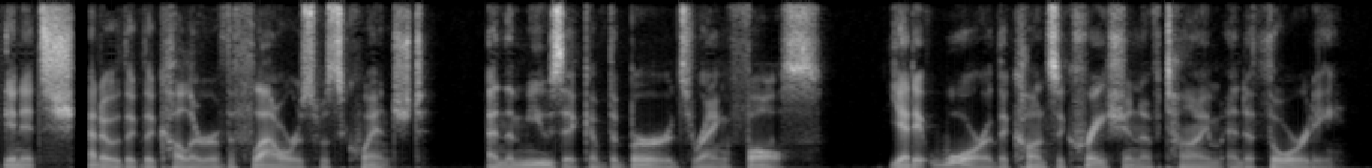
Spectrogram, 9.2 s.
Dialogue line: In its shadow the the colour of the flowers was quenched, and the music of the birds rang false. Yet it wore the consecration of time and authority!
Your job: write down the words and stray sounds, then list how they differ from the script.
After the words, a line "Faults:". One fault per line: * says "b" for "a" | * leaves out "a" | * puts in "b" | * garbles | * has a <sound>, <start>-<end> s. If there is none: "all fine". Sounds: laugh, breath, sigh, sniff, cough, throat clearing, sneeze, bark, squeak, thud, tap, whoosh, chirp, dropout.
In its shadow the the colour of the flowers was quenched, and the music of the birds rang false. Yet it wore the consecration of time and authority!
Faults:
* has a dropout, 0.5-0.6 s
